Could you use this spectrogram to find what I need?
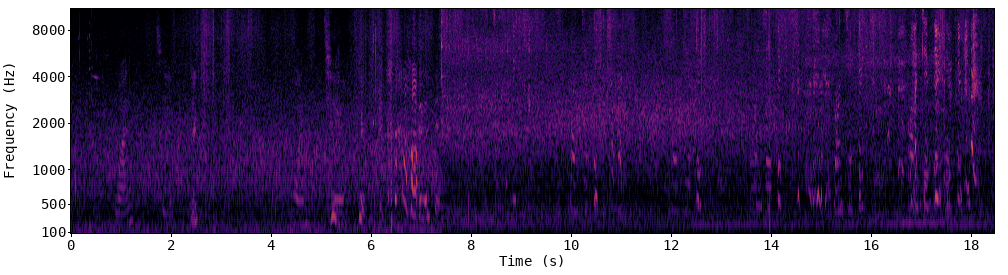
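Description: Young women laugh and shout excitedly outdoors.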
